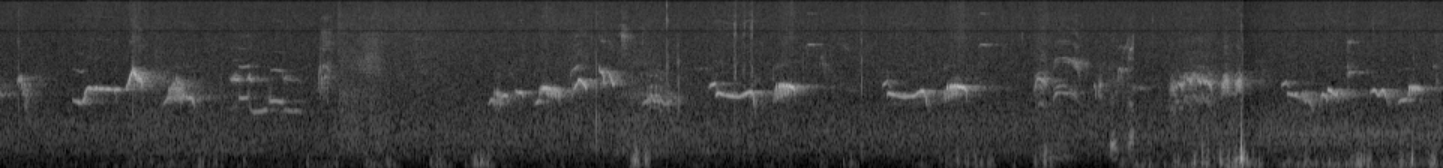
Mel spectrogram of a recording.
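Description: A songbird singing in short, repeated phrases of quick chirping notes, with a pause about three seconds in.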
